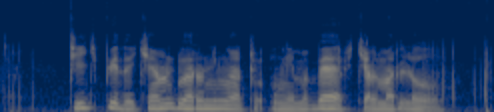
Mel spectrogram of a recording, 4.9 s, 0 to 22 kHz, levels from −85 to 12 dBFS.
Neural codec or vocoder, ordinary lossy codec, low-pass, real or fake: vocoder, 44.1 kHz, 128 mel bands every 512 samples, BigVGAN v2; none; none; fake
